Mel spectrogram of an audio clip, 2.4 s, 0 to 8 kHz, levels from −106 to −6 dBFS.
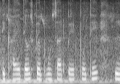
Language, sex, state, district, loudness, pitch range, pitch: Hindi, female, Haryana, Charkhi Dadri, -18 LUFS, 180-185 Hz, 180 Hz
